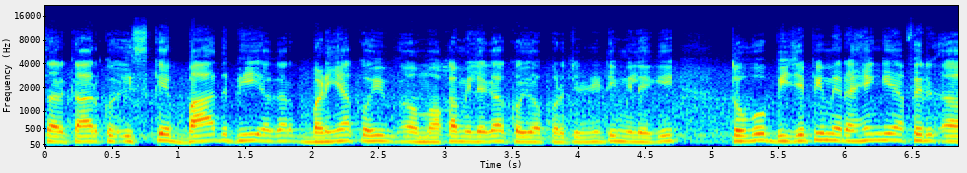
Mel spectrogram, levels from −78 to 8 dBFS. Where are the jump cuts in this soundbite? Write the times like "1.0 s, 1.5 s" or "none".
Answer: none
